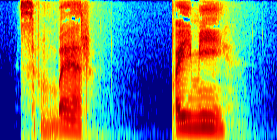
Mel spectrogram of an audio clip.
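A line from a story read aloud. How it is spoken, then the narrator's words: Muffled voice. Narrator (Russian): Голос шута звучал глухо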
